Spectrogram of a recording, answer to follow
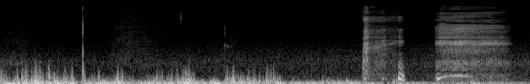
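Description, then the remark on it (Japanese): Heavy wind buffets the microphone outdoors in continuous low rumbling gusts, loud throughout, with a few brief sharp clicks and a rushing burst toward the end. “風めっちゃ強いんだけど、前回のさ、収録の時さ、めっちゃ風の音入ってるねみたいな言われた。”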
